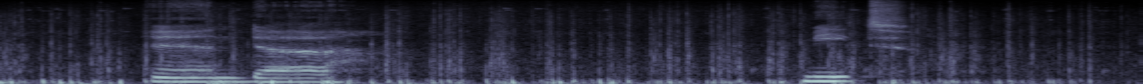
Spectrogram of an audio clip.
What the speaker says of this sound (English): Alright, let's get on our horses.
